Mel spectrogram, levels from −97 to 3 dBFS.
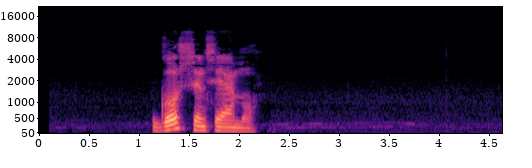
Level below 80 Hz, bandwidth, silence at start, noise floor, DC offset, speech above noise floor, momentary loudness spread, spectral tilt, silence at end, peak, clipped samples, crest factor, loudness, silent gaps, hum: -64 dBFS; 10 kHz; 1.15 s; -73 dBFS; under 0.1%; 52 dB; 16 LU; -6.5 dB/octave; 2.5 s; -4 dBFS; under 0.1%; 22 dB; -22 LUFS; none; none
